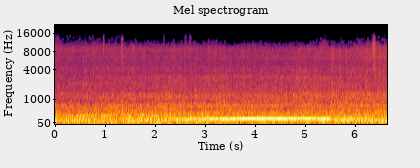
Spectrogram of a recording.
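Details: 2002 VW New Beetle, small whine rising and holding over the exhaust drone during revving/acceleration, then dropping away; vacuum leak, found to be several broken plastic parts, fixed with replacement parts.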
